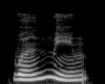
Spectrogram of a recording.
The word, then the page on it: 文明: wén míng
